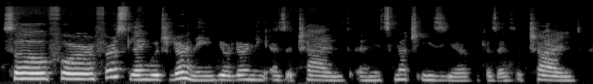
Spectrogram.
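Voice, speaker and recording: A woman, a language teacher, giving measured explanatory interview answers over a video call, with frequent ums. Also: mid-range voice, fairly even intonation, dark tone, no echo, low-quality recording. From Algerian American, born in Morocco. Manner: measured, explanatory, many fillers.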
